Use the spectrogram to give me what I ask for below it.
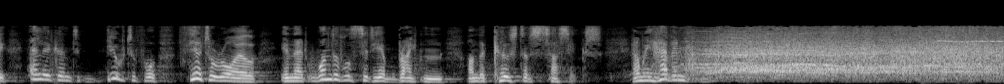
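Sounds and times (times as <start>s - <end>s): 
speech: 0.0s - 7.6s
theatre audience applauding: 6.7s - 10.0s.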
